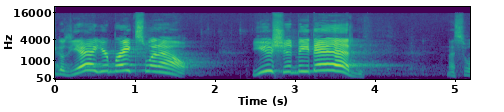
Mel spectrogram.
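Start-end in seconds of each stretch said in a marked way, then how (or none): 0.2-3.9 higher, louder and slow country voice; slow high blunt country driver; tow truck driver Bubba. Retold or imitated. Bubba tells him brakes failed.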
